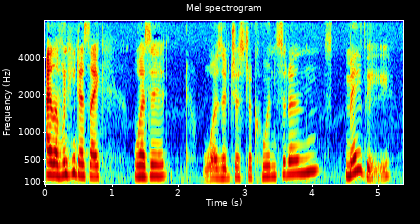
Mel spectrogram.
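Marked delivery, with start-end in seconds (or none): 1.3-5.2 slow, mysterious narration lingering on each word. Quoting what the Dateline host says: Keith Morrison voice. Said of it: "I'm trying to do his voice".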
